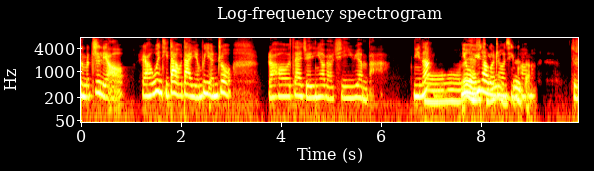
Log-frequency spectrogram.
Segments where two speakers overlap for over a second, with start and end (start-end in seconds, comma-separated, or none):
7.6-9.0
